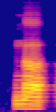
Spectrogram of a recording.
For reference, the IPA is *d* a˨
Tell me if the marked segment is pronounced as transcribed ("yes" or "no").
no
